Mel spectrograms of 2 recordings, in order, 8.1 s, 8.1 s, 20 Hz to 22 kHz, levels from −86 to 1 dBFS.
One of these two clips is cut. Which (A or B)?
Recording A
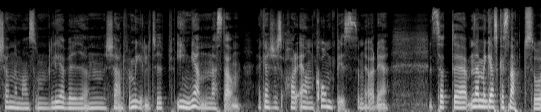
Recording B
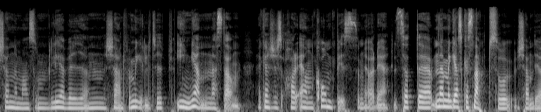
B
